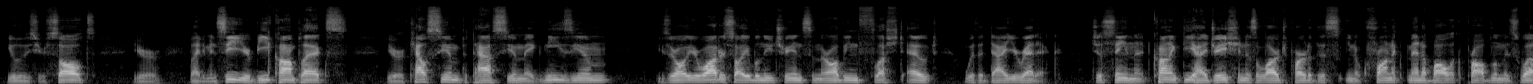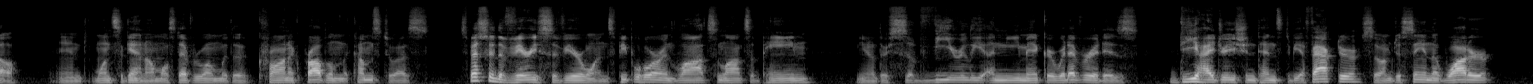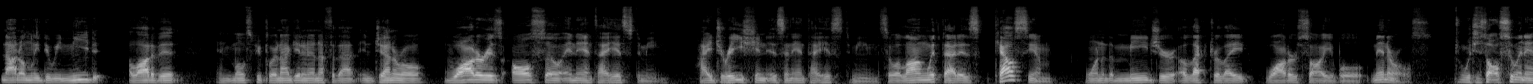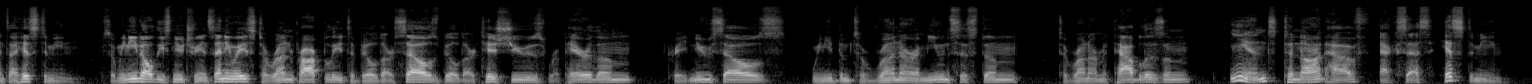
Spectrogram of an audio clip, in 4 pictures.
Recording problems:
none

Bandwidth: 15.5 kHz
